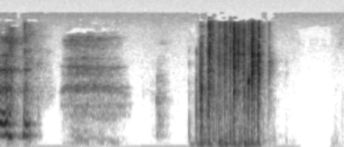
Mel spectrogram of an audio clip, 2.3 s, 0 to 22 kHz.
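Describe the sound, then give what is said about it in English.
Playing cards being shuffled: a few quick papery flicks, then a louder, fuller riffle lasting about half a second before it stops. No voices. “Pick a number between 1 and 10, and then that's the number I will stop shuffling on.”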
